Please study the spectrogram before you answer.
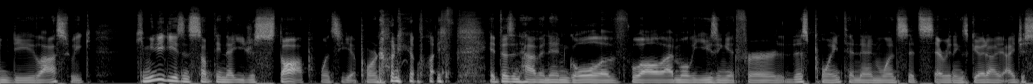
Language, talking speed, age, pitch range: English, 230 wpm, 20-39, 100-120 Hz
